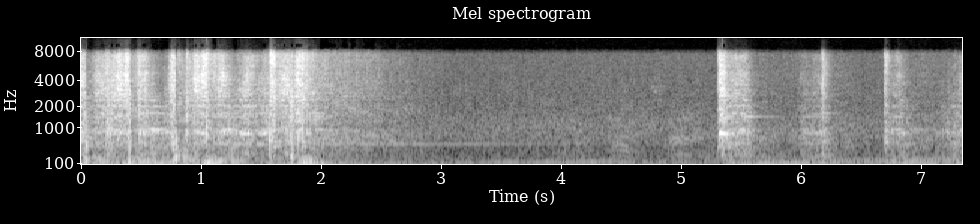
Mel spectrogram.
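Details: 350 V8 in a 1937 Dodge Brothers, first start: sharp irregular pops and bursts during rough starting attempts, then a lull, backfiring through the carburetor; timing unverified, battery going dead, cause unconfirmed.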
